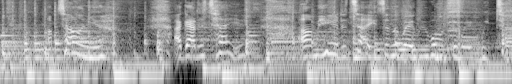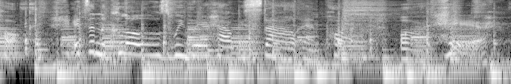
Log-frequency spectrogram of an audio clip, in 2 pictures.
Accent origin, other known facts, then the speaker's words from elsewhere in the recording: Philadelphia, Pennsylvania, United States; Being a nature girl, I grew up in Philadelphia and in North Philly. Fairmount Park was my playground.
